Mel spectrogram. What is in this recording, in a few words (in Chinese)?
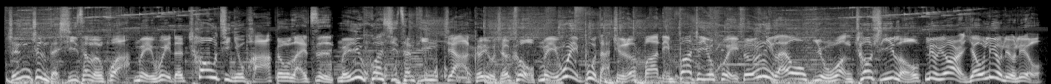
男声 浑厚大气 广告 西餐厅; 国语男声配音; 雨花西餐厅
